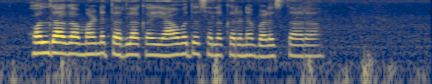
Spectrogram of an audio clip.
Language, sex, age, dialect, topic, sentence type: Kannada, female, 18-24, Northeastern, agriculture, question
